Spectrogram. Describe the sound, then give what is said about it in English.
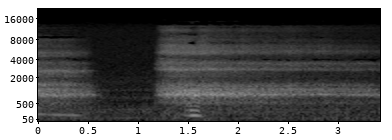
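A slow deep breath taken as a calming exercise: a faint breathy start, a short pause, then a long, loud, airy exhale that fades gradually over a couple of seconds. “remember all the deep breath stuff? We haven't done that in a while. Can we do it together?”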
